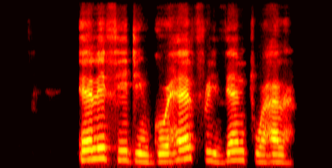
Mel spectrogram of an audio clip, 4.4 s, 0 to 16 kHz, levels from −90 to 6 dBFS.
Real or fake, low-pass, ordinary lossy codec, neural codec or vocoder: fake; 14.4 kHz; none; autoencoder, 48 kHz, 128 numbers a frame, DAC-VAE, trained on Japanese speech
